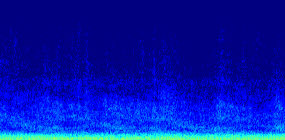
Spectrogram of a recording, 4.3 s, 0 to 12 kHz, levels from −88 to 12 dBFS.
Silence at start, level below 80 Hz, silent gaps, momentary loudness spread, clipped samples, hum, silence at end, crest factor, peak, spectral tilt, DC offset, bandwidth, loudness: 0 s; -46 dBFS; none; 1 LU; under 0.1%; none; 0 s; 12 dB; -28 dBFS; -8.5 dB/octave; under 0.1%; 10.5 kHz; -41 LUFS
